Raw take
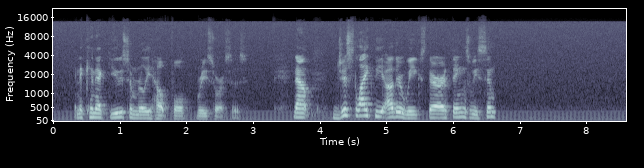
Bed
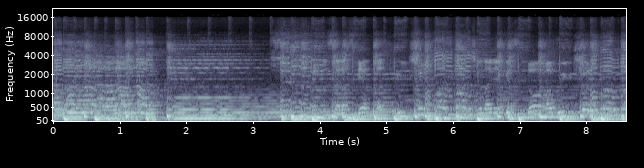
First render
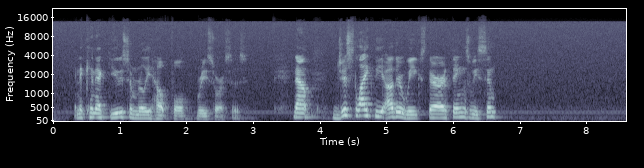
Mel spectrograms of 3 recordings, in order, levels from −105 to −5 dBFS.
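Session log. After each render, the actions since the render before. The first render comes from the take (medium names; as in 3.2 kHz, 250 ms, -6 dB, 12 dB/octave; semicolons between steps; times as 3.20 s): de-hum 50 Hz, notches 5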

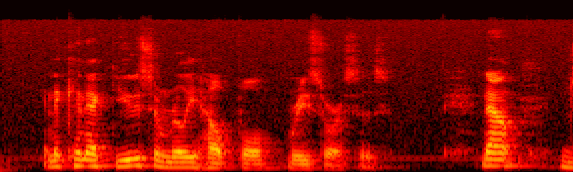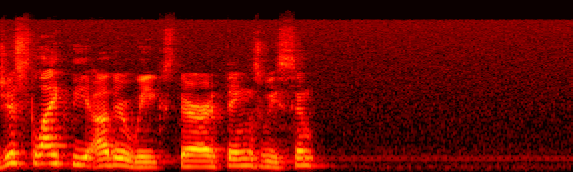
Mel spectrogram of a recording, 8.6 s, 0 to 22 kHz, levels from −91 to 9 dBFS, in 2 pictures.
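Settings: noise print and reduce 6 dB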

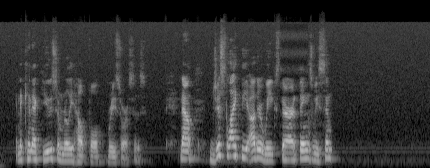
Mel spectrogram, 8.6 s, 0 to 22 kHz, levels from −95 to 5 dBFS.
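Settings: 5.60–6.16 s: rippled EQ curve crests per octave 1.8, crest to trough 13 dB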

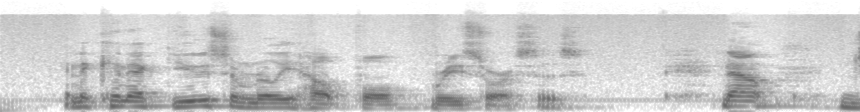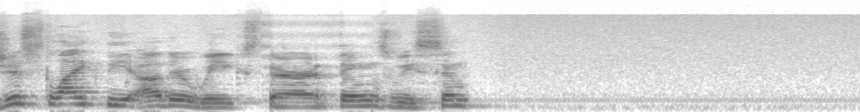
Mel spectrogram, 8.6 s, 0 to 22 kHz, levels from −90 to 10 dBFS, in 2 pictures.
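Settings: compression 2:1, threshold -39 dBFS, peak gain reduction 11.5 dB; waveshaping leveller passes 1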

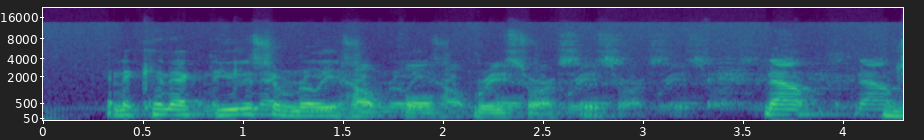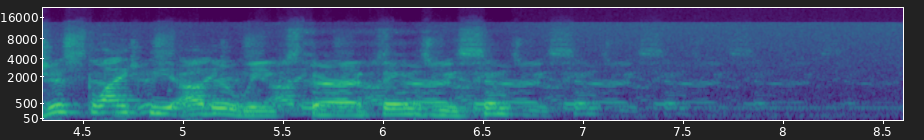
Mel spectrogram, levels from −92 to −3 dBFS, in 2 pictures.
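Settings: thinning echo 449 ms, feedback 60%, high-pass 440 Hz, level -7 dB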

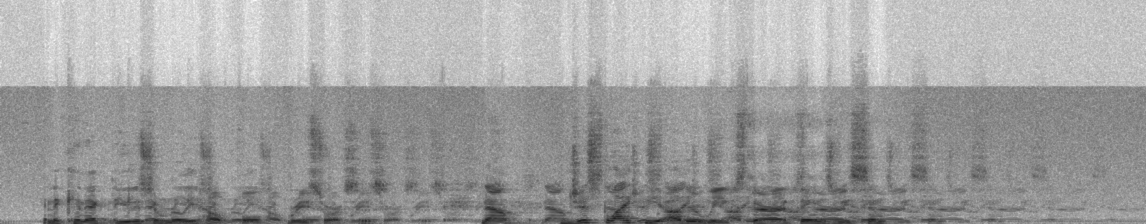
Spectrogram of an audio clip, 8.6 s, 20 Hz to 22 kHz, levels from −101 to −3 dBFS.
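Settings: trim +11.5 dB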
